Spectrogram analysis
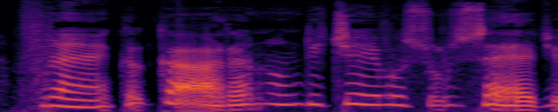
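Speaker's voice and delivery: exclaiming. A character exclaims to someone who has burst into sobs. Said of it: "esclamò Erro".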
